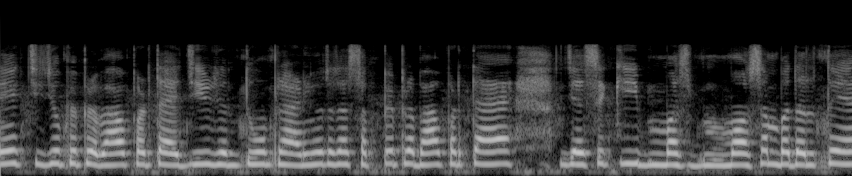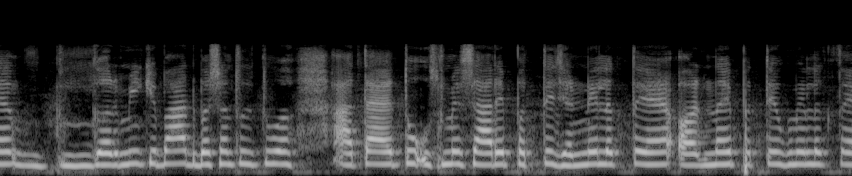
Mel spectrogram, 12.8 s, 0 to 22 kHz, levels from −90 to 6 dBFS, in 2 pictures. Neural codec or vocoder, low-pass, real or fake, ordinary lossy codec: none; none; real; none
